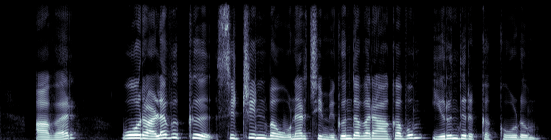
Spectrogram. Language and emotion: Tamil, neutral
